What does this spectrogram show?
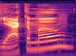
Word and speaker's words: Giacomo: It's Yakimo. Like whack-a-mole. Giacomo.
